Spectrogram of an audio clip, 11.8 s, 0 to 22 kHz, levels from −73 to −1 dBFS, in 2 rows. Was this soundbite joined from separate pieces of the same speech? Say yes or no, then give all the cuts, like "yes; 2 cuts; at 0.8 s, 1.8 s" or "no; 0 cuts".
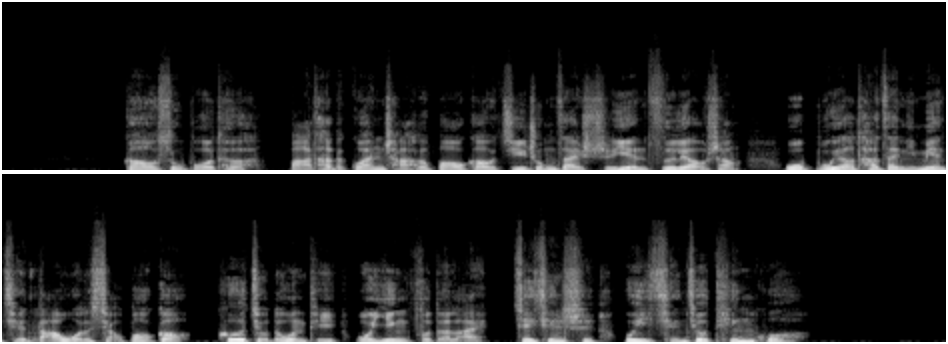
yes; 3 cuts; at 1.7 s, 7.2 s, 9.0 s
